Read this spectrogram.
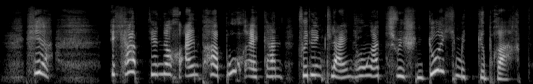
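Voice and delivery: high little mouse voice; little hazel dormouse. Acted. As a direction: play a tiny friendly mouse, pitched high. (hohe Stimme einer kleinen Haselmaus)

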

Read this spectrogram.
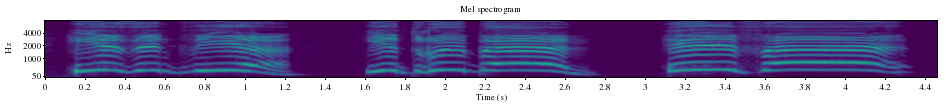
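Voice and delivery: put-on very high, drawn-out child's yell; shouting for help. A narrator's reading. Anne shouts to the approaching light, long high calls. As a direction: holler slowly to carry far.

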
